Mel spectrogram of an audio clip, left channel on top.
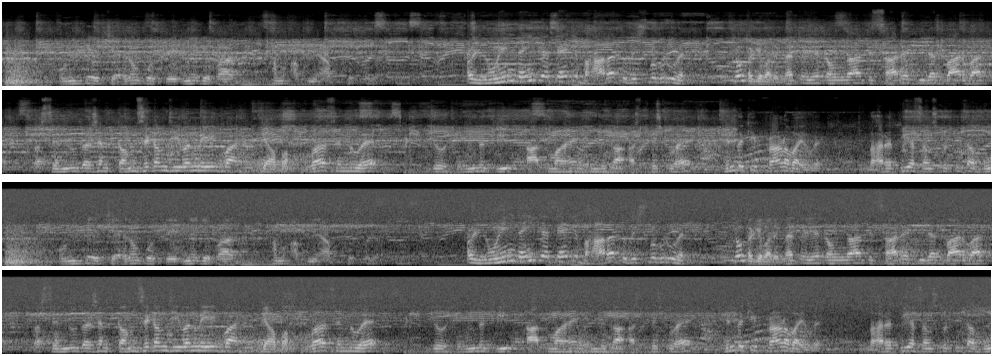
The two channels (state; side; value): noise; right; hiss, 7 dB below the sound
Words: है, उनके चेहरों को देखने के बाद हम अपने आप खुश हो जाते हैं। और यूं ही नहीं कहते हैं कि भारत विश्व गुरु है, क्यों के बारे में मैं तो ये कहूँगा कि सारे तीर्थ बार बार और सिंधु दर्शन कम से कम जीवन में एक बार। क्या बात। वह सिंधु है जो हिंद की आत्मा है, हिंद का अस्तित्व है, हिंद की प्राणवायु है। भारतीय संस्कृति का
